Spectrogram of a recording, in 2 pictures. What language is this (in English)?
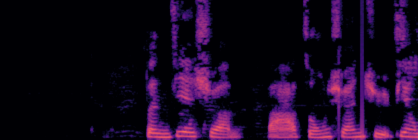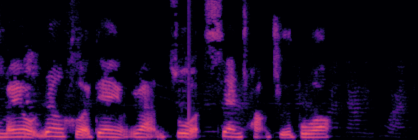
Chinese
